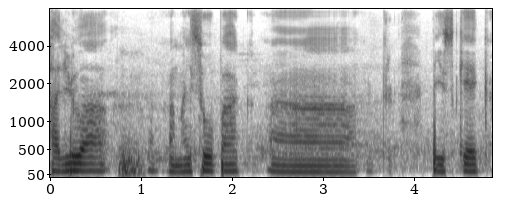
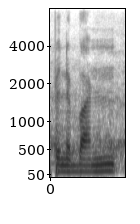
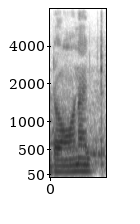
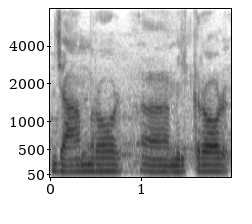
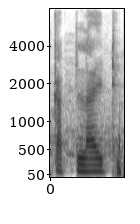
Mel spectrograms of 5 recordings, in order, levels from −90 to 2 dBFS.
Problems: background sounds at intervals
